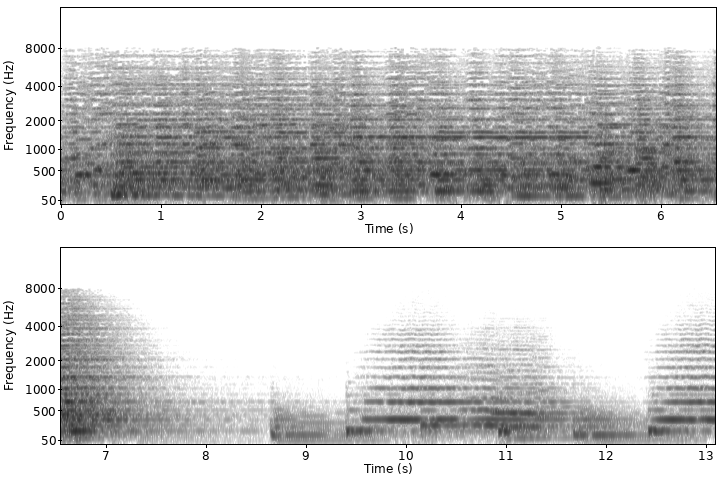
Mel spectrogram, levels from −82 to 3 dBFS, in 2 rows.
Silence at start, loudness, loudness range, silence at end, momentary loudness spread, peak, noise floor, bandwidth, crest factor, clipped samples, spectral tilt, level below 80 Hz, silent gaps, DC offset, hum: 0 s; -19 LUFS; 12 LU; 0 s; 17 LU; -4 dBFS; -54 dBFS; 8.4 kHz; 16 dB; under 0.1%; -6.5 dB/octave; -46 dBFS; none; under 0.1%; none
